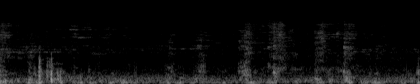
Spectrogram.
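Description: Freight cars rolling past: steel wheels clacking over the rail joints in repeated, uneven knocks over a steady low rumble.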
